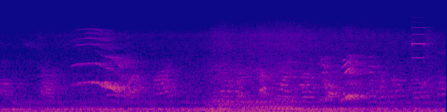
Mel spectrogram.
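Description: A dog whimpering and yipping in several short, high, bending whines, over a steady low hum.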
